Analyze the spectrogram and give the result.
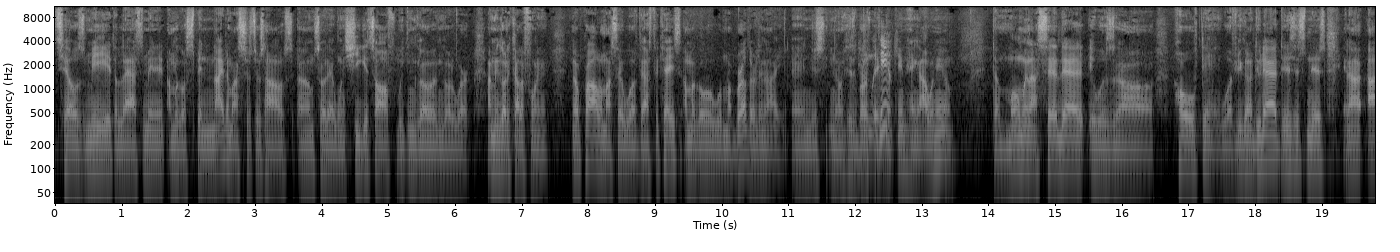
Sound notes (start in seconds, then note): none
